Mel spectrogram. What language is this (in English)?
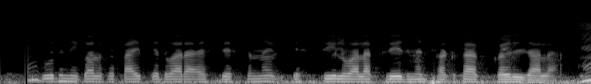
Bhojpuri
